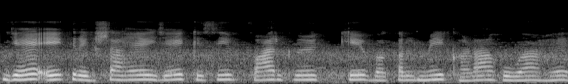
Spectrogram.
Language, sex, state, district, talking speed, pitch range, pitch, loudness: Hindi, female, Bihar, Saran, 135 wpm, 200-220 Hz, 215 Hz, -17 LUFS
